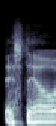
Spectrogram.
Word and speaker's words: Estill: Here you are in Estill. Is that how you say it? Estill, yeah.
